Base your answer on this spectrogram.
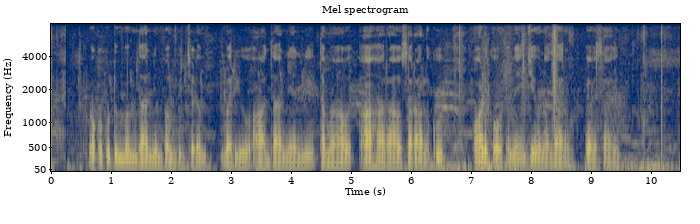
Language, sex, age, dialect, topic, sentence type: Telugu, male, 18-24, Southern, agriculture, statement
